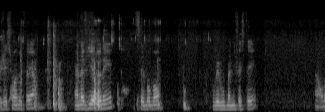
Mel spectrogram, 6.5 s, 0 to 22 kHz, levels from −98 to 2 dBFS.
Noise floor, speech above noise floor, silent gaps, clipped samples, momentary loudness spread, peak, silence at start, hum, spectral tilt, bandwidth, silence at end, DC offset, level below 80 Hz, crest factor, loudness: -73 dBFS; 31 dB; none; under 0.1%; 19 LU; -20 dBFS; 0 s; none; -5 dB/octave; 15 kHz; 0 s; under 0.1%; under -90 dBFS; 26 dB; -44 LUFS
